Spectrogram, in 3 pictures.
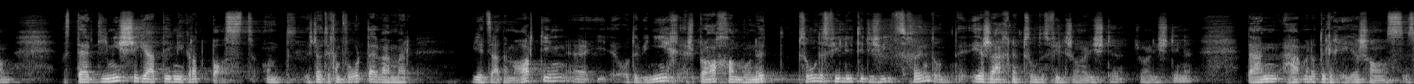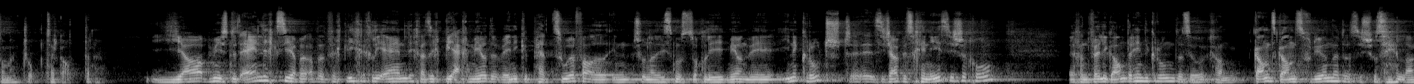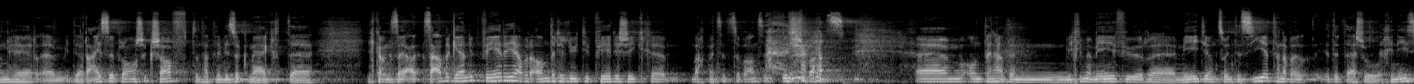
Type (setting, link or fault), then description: setting, live audience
